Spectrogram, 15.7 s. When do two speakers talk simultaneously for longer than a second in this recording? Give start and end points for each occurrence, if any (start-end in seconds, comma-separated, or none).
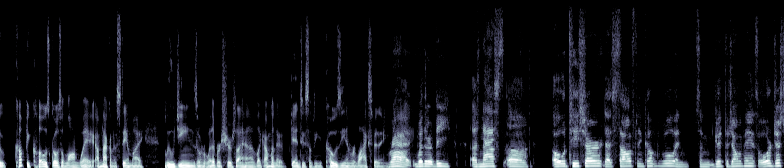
none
